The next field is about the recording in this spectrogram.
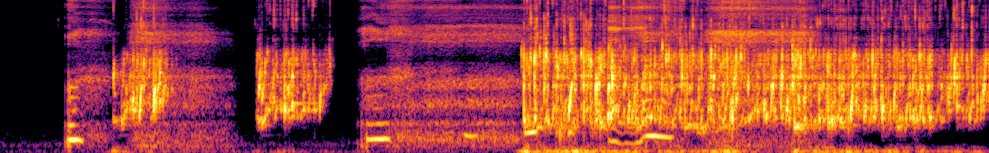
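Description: Liquid from a person urinating: a few short splashing bursts, then a steady continuous trickle and pour that keeps going to the end, moderately quiet.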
